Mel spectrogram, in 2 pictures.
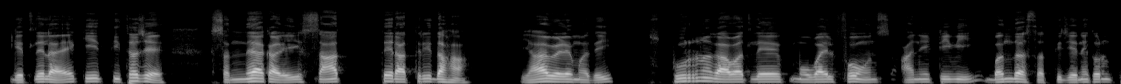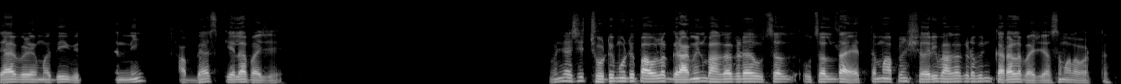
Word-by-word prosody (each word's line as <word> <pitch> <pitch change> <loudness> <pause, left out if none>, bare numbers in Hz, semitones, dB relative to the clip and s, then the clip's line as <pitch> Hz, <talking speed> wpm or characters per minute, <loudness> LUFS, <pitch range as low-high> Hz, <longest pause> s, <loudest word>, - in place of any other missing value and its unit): घेतलेला 120 +3 +1
आहे, 105 +5 +3
की 140 0 -1
तिथं 155 +4 +1
जे 95 - +3 0.6
संध्याकाळी 115 -1 +3
7:00 120 +3 0 0.4
ते 145 - +3
रात्री 130 +2 +1
10:00 105 -6 0 0.6
या 120 +6 +4
वेळेमध्ये 115 -4 +1 0.6
पूर्ण 150 +3 0
गावातले 120 0 +3 0.2
मोबाईल 120 +1 0
फोन्स 115 -4 -2
आणि 115 +2 -5
टी. 120 -1 -3
व्ही. 120 0 -4 0.2
बंद 125 +3 +1
असतात, 105 -5 0
की 115 - -5
जेणेकरून 115 +3 -2
त्या 115 +1 +4
वेळेमध्ये 115 0 -2
विद्यार्थ्यांनी 105 - -8 0.4
अभ्यास 105 +6 -4
केला 115 +2 +2
पाहिजे. 95 -5 -5 2.7
म्हणजे 140 +8 -4
अशी 160 +3 -3
छोटी-मोठी 150 +3 +1
पावलं 135 -1 +4
ग्रामीण 120 +6 +5
भागाकडे 130 0 +3
उचल 125 0 -1
उचलतायेत, 125 -3 +1
तर 130 - -2
मग 135 +1 -1
आपण 145 +2 -3
शहरी 125 0 0
भागाकडे 135 +1 0
पण 140 +1 -5
करायला 120 +1 +4
पाहिजे, 95 -3 -3
असं 95 +4 -6
मला 105 -3 -4
वाटतं. 90 +2 -10
120 Hz, 130 wpm, -23 LUFS, 110-135 Hz, 2.7 s, ग्रामीण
